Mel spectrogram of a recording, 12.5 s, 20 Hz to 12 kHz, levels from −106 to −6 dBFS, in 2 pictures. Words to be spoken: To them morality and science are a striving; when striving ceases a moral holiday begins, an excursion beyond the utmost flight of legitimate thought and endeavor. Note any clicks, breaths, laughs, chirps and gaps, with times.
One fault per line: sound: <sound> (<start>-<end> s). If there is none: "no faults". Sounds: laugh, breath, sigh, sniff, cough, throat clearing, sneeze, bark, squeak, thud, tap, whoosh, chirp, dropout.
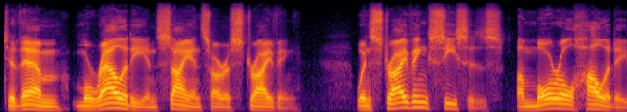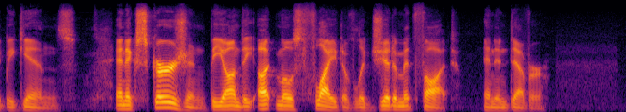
no faults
